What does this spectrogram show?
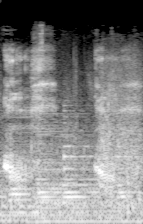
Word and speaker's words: Koch: perhaps it is because it comes from German, and in German it's said as Koch. Koch. And because the H sound from German doesn't exist, there are different pronunciations in English. Some say it Cock. as Cock. Och.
